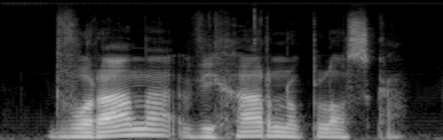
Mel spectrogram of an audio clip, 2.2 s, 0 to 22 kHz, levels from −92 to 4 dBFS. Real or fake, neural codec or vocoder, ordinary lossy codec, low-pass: real; none; none; 19.8 kHz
